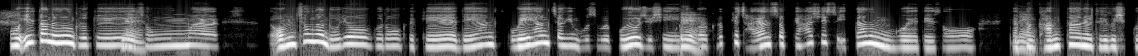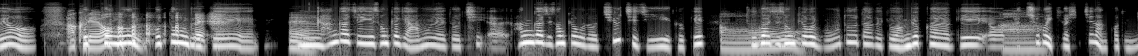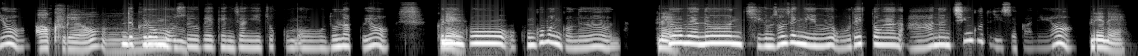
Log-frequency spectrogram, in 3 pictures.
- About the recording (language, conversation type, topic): Korean, advice, 내 일상 행동을 내가 되고 싶은 모습과 꾸준히 일치시키려면 어떻게 해야 할까요?
- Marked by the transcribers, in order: other background noise; laughing while speaking: "그래요? 네"; tapping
